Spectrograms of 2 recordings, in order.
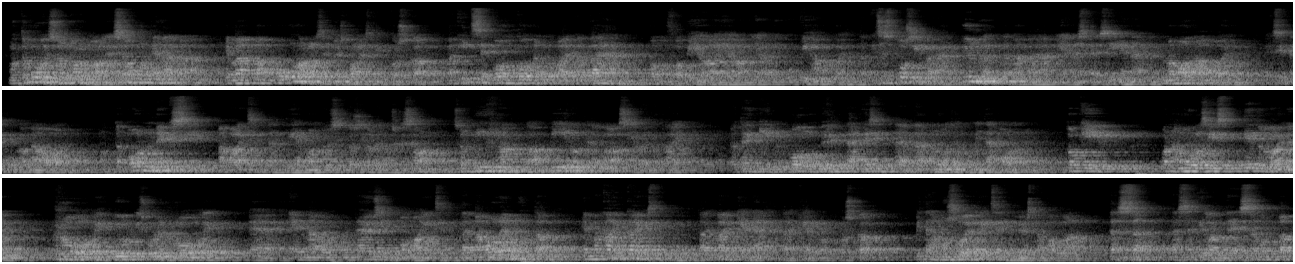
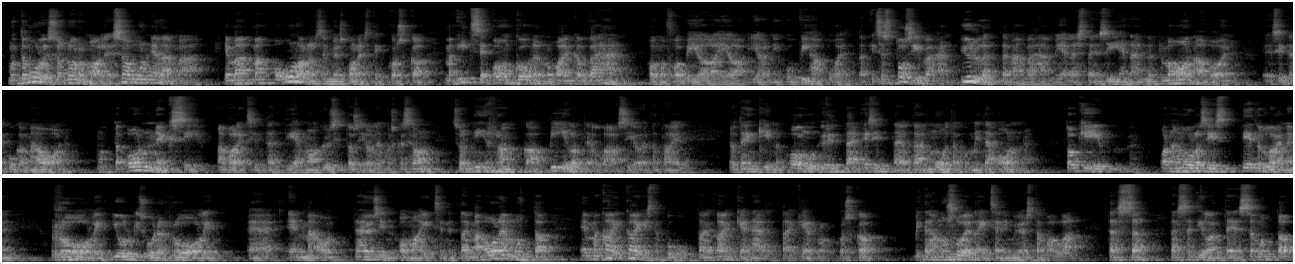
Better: second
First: room echo; strong; dies away in 2.1 s // off-mic speech; far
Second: room echo; slight; dies away in 0.5 s // off-mic speech; far

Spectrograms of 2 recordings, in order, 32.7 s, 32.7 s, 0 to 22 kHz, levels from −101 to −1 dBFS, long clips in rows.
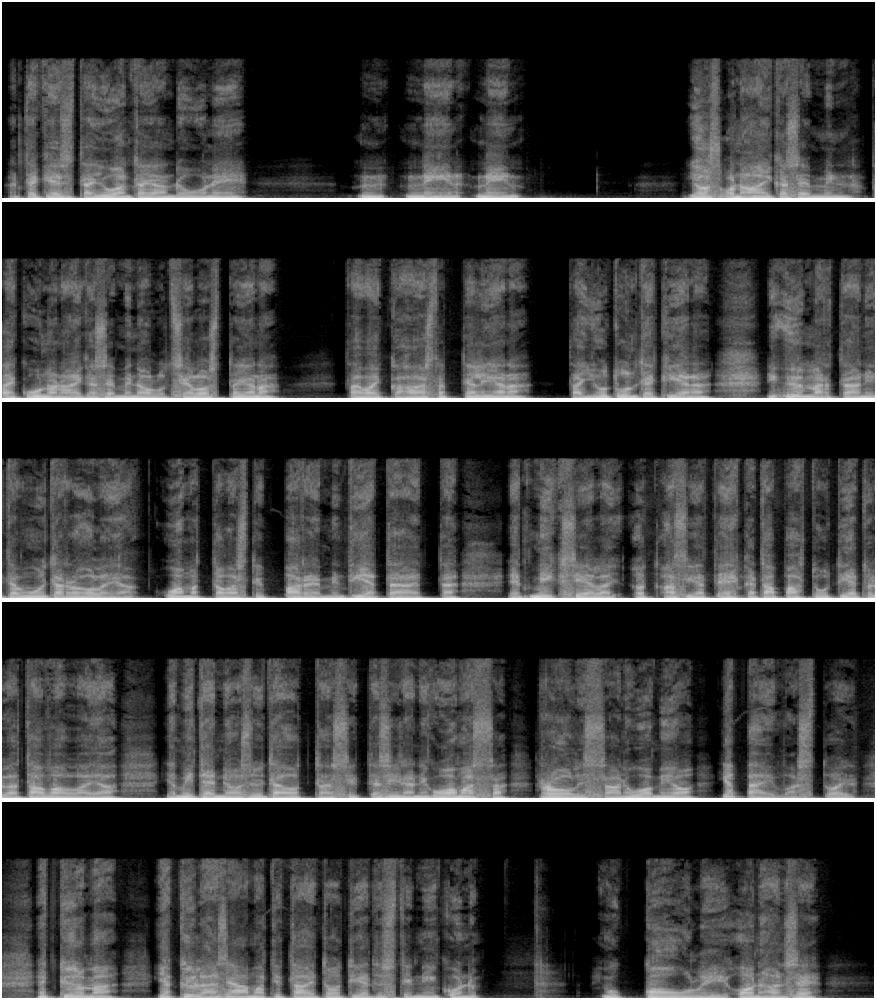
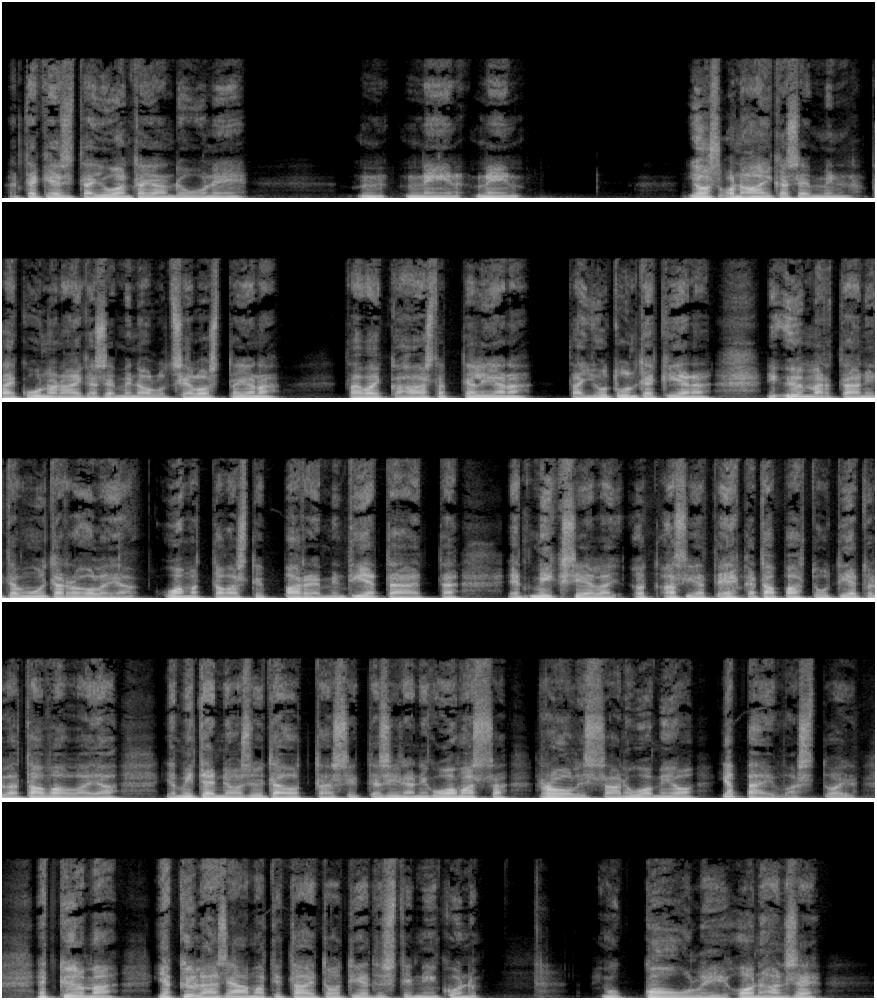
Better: second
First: distortion; slight; 7 dB below the speech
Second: none

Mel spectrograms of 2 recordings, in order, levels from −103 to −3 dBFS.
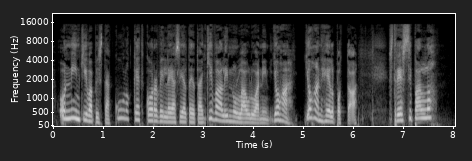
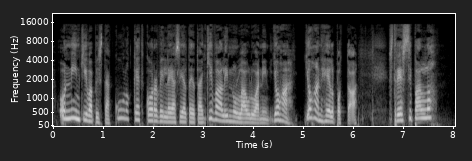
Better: neither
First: none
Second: none

